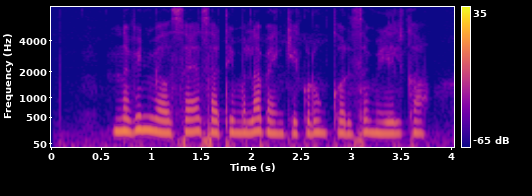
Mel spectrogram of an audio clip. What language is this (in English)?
Marathi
